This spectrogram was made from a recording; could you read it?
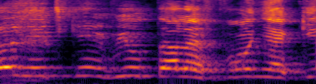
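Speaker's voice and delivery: loud, high-pitched shout. Retelling calling out for a phone held in hand: retelling a loud shout. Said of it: "eu gritei bem alto".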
